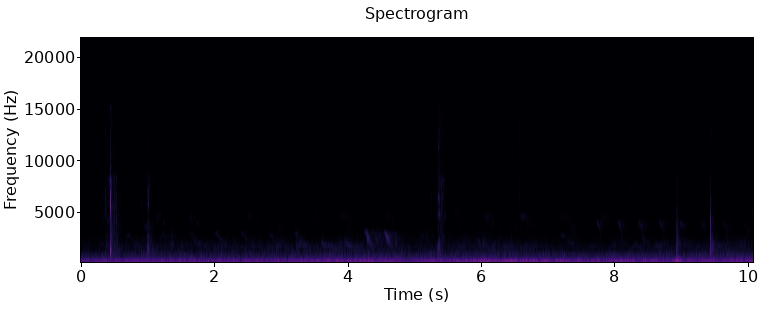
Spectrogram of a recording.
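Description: Several birds chirping with many short, repeated falling calls over a low, steady background rumble, with a few sharp clicks.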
